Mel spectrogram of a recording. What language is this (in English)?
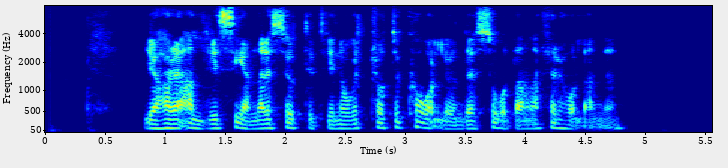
Swedish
